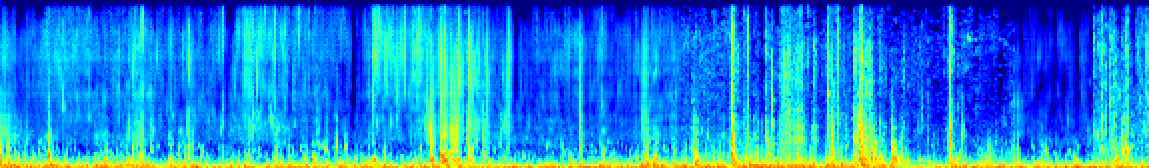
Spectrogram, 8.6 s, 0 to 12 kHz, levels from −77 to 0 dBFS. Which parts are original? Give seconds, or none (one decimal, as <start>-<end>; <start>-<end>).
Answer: 5.1-7.6; 8.2-8.6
